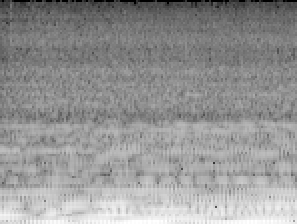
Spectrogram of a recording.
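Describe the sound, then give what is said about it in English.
A sustained electronic organ tone with a slight wavering, theremin-like quality, made by moving a ring along a wire, holding steady and fairly loud for a couple of seconds with no voices. “it sounds like a theremin mixed with sort of an, a really light, airy kind of organ”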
